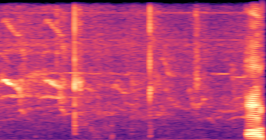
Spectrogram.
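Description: Birds chirping in the background: several short, faint, high-pitched calls, with a couple of light clicks in between.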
